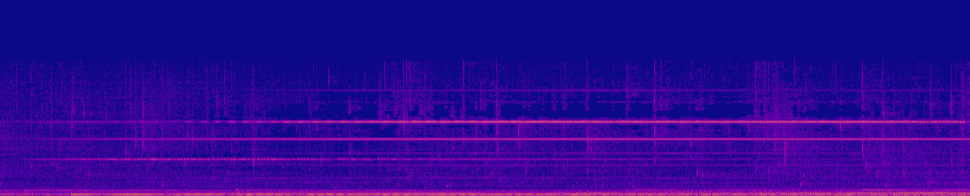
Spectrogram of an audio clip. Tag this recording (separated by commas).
New-age music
